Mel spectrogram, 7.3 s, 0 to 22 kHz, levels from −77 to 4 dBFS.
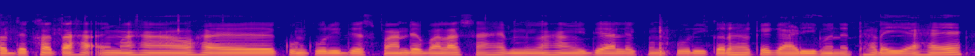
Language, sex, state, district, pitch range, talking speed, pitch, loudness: Sadri, male, Chhattisgarh, Jashpur, 120-125 Hz, 130 wpm, 125 Hz, -23 LUFS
